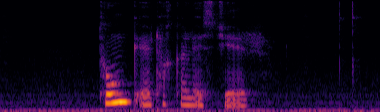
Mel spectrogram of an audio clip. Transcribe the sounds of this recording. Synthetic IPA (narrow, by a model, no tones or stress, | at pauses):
t̪ʰʊŋkɛɹʈʰakalɛ̰jst͡ʃḛːɹ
